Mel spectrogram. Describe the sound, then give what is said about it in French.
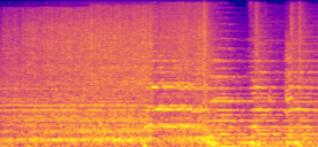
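Rossini's La Gazza Ladra overture plays steadily, with dense sustained string and wind tones and a few bright, crashing accents toward the end. No voices are heard. “Donc c'est la Gazza Ladra, ouverture de Rossini.”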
